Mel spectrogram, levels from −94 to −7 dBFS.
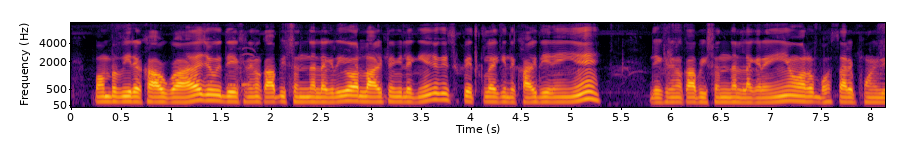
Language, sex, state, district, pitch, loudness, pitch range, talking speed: Hindi, male, Chhattisgarh, Korba, 130 Hz, -25 LUFS, 125-135 Hz, 285 wpm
